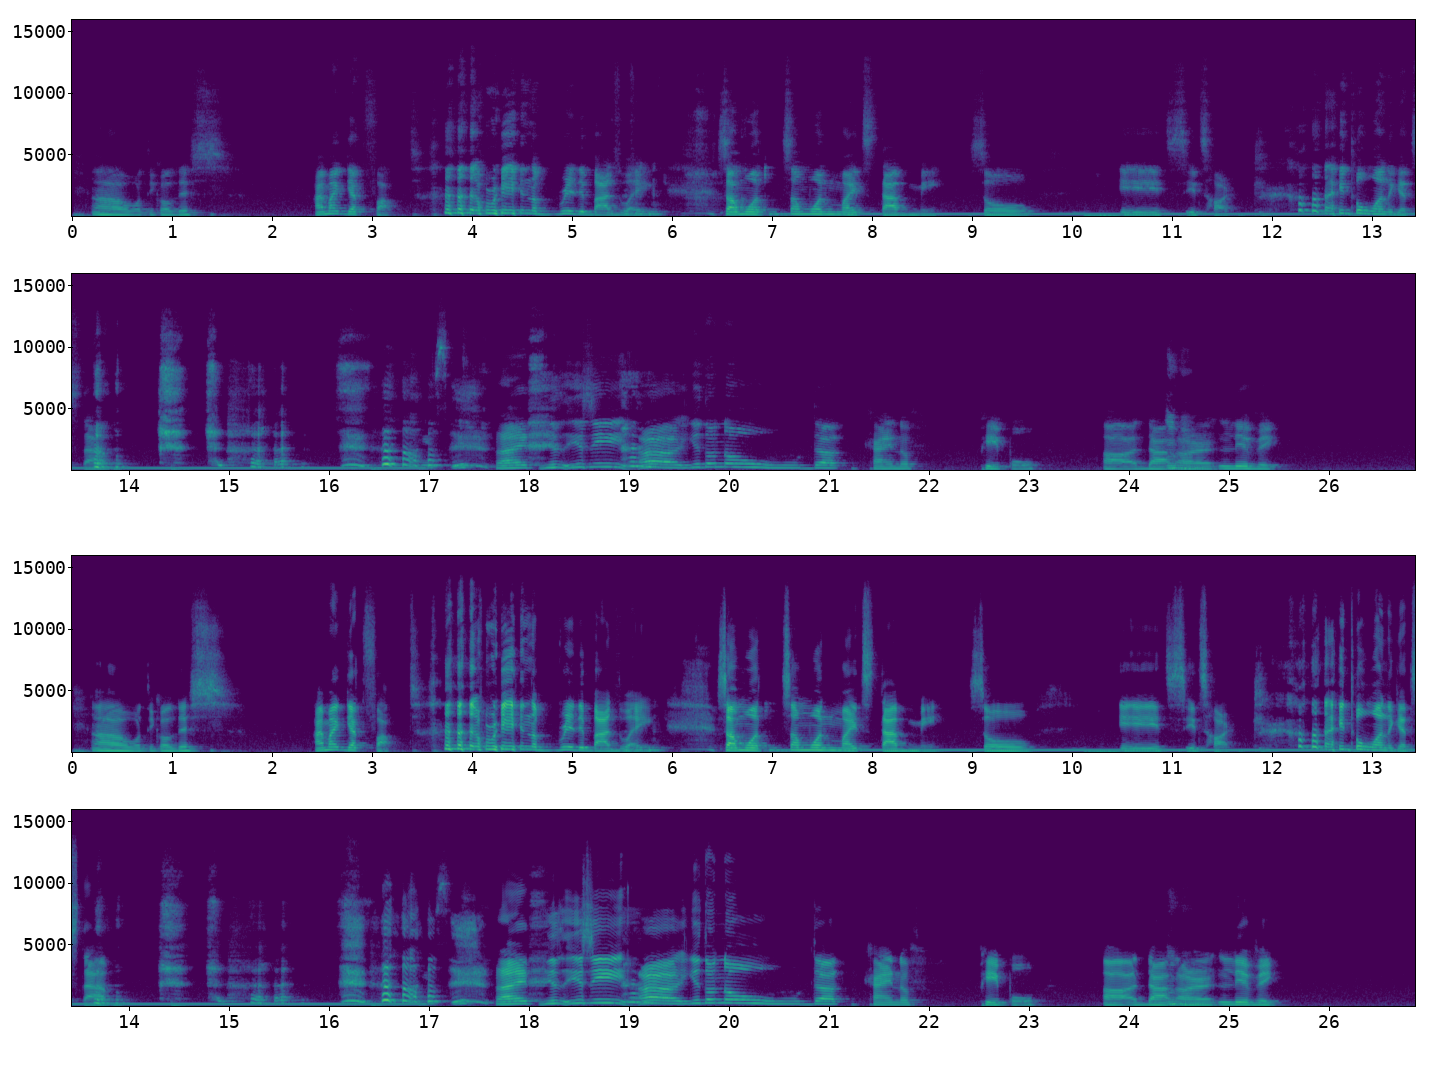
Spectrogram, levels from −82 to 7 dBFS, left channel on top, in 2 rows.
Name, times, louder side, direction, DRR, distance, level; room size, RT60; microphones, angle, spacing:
voice 1, 0.0-1.6 2.4-5.8 6.1-8.6 9.0-9.6 10.5-13.8 16.1-21.1 21.4-21.8 22.5-23.0 23.7-25.4, right 5 dB, 60° right, 0.8 m, -30 dB
sound 1, 7.0-17.0, right 2 dB, 40° left, 4.2 m, -43 dB
voice 2, 14.3-15.6 16.9-17.4 18.0-18.3 18.9-19.3 24.4-24.7, left 3 dB, 65° left, 2.6 m, -36 dB
6.8 x 5.8 x 5.7 m
head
